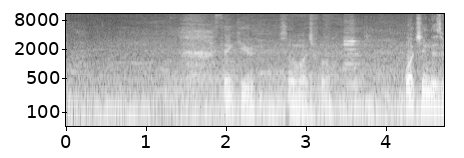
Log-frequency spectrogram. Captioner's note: exhales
